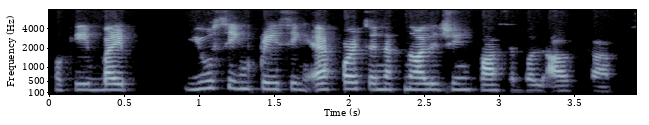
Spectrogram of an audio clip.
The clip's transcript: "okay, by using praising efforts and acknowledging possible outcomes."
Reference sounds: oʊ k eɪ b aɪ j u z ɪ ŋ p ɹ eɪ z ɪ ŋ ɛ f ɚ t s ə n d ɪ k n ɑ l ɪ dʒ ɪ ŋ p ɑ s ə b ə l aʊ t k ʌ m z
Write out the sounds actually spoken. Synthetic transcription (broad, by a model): oʊ k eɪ b aɪ j u s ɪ ŋ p ɹ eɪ s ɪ ŋ ɛ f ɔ t s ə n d ɪ k n ɑ l ɪ dʒ ɪ ŋ p ɑ s ə b ə l aʊ t k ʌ m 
